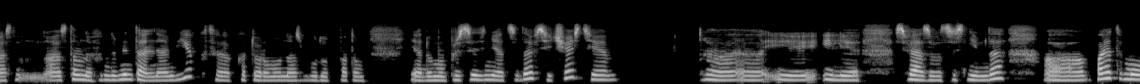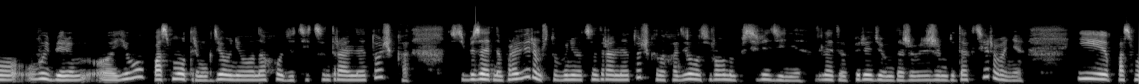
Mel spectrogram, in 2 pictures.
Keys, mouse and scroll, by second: 16.1-21.7 middle drag, 18.8 Tab.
